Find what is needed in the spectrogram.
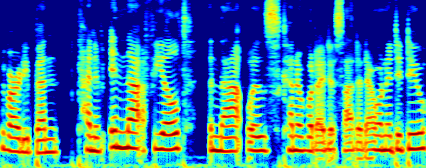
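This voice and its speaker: A woman with an American accent and a normal speaking voice talks at a medium pitch and fairly quick pace with fairly even intonation. The recording is very clean with a silent background and a dry, close sound with no echo. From Massachusetts. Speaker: biotech student. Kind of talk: interview. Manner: many filler words.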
